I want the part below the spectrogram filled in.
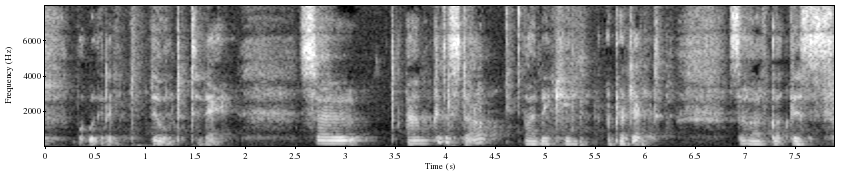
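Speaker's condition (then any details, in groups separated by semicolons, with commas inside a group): No condition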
